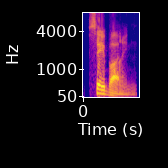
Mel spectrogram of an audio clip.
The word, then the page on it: Sabine: American English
